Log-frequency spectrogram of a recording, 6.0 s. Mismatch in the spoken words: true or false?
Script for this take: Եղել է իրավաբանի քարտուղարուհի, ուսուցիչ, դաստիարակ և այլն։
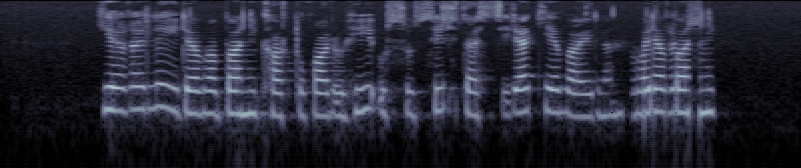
true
